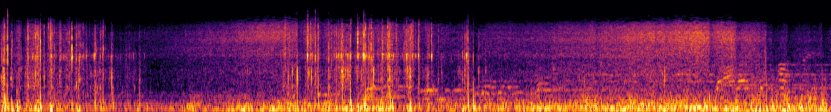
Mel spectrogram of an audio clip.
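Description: Wind buffeting the action camera's microphone while a wakeboard skims across the lake, with water spray splashing over the camera in sharp crackling bursts in the first second and again a couple of seconds in.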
